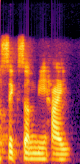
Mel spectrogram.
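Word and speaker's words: Csikszentmihalyi: mihai son mihai yaitu tulisan yang rumit itu bacanya adalah son mihai jadi bisa dikatakan Martin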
